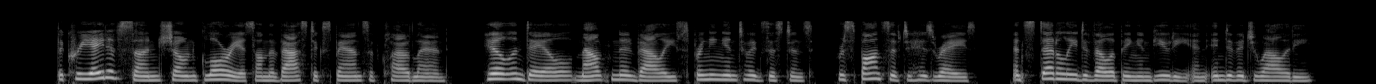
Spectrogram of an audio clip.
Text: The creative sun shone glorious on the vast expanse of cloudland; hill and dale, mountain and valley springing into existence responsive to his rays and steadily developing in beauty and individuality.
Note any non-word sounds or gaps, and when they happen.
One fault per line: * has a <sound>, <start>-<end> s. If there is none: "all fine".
all fine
